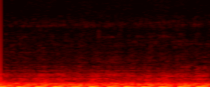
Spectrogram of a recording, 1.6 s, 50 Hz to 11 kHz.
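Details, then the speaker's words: 1988 Royal Enfield Bullet 350 CI single lugging slowly in 4th/top gear on a ride, with deep even thumps about seven a second; no knocking, only a slight loose-chain slap. "Knocking പരിപാടിയൊന്നും ഇല്ല കേട്ടോ, ആ ചെയിൻ്റെ ചെറിയൊരു loose അടി മാത്രമേ കേൾക്കണുള്ളൂ, വേറെ ഒരു വിഷയമില്ല കേട്ടോ."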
